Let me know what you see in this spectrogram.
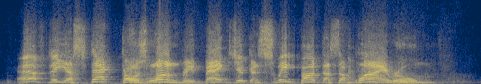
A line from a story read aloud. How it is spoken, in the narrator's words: One of his officers shouts at him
